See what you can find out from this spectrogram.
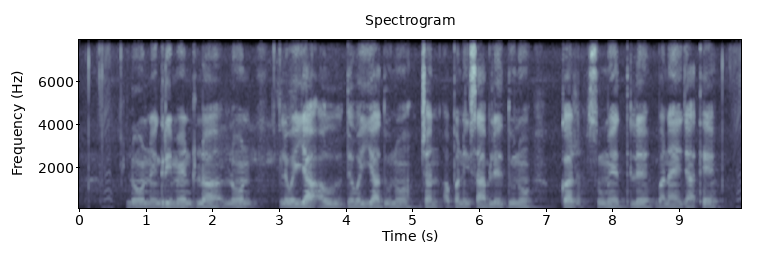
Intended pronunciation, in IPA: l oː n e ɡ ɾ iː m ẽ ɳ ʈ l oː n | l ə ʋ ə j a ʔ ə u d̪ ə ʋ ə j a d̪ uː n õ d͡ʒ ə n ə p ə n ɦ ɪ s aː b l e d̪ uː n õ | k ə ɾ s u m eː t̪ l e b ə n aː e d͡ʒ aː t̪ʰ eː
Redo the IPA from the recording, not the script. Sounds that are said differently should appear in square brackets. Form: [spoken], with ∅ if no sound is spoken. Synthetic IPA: l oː n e ɡ ɾ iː m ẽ ɳ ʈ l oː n | l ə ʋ ə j a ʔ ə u d̪ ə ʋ ə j a d̪ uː n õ d͡ʒ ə n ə p ə n ɦ ɪ s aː b l e d̪ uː n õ | k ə ɾ s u m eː t̪ l e b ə n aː e d͡ʒ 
